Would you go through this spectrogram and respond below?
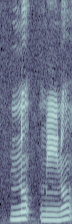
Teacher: حمزہ ساکن پہ جھٹکا لگا کے پڑھیں گے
